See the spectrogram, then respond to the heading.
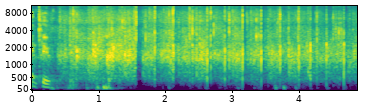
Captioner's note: applause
